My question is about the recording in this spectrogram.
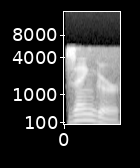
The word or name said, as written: Zenger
